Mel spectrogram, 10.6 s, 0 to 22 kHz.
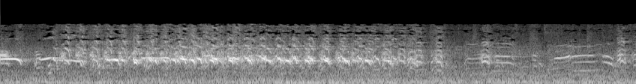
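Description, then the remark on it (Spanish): A loud chorus of yellow-legged gulls shrieking war-cry calls in rapid, overlapping cries for several seconds, then thinning out to a few scattered calls over a noisy background. “Y nos fijamos en el Twitter del ornitólogo Antonio Sandoval, que dobla a lo 300 la película Este grito de guerra de gaviotas.”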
